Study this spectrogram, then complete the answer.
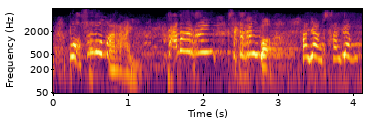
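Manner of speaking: high, aggrieved comic complaint; mock-indignant high protest. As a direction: whine upward at being treated unfairly. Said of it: "Aku protes".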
